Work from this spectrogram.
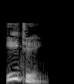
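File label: "eating", British English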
